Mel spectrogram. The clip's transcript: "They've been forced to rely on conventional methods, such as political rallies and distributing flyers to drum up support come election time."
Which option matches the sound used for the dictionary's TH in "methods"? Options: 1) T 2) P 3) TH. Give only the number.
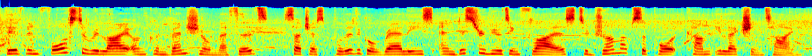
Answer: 3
